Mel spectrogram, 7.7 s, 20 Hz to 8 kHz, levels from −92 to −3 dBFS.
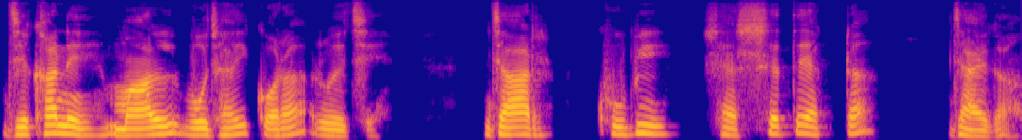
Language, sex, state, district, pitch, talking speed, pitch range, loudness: Bengali, male, West Bengal, North 24 Parganas, 150 Hz, 85 wpm, 140-160 Hz, -19 LUFS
